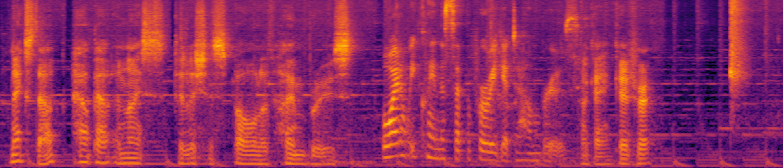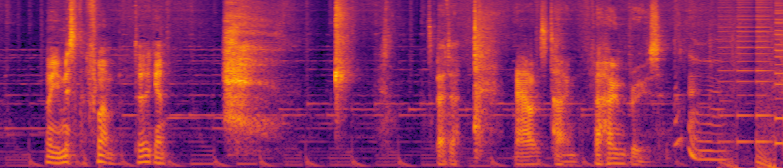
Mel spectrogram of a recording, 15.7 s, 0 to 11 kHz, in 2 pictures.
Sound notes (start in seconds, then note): 7.2 fingers snapping; 11.1 fingers snapping; 15.0 eight bit music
